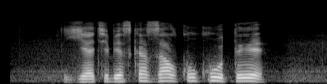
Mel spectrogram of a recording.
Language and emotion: Russian, angry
